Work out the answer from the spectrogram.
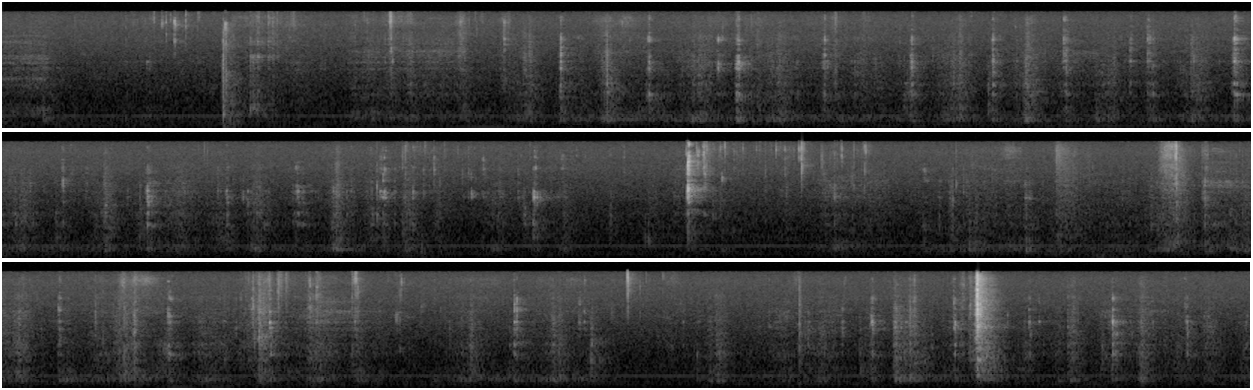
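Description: Close-miked chewing of custard-soaked gingerbread: irregular soft crunches and wet mouth clicks, over a faint steady hum.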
